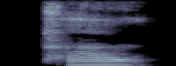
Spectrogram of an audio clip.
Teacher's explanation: il va falloir le couper après le son ow que vous retrouvez dans now ou how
